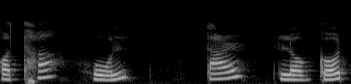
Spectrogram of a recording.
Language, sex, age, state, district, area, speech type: Assamese, female, 30-45, Assam, Sonitpur, rural, spontaneous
